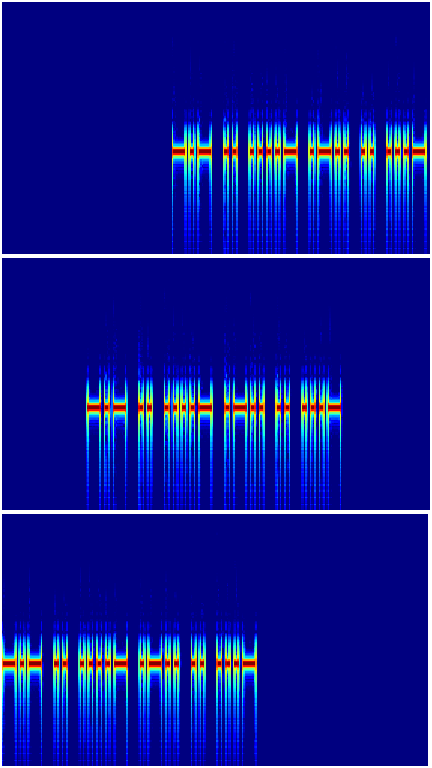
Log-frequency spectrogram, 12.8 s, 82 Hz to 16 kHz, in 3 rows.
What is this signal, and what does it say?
Morse code, heard as a keyed tone, about 28 wpm, 700 Hz. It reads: KI4LIV KI4LIV KI4LIV
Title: USA Call Signs - 6 Characters - Repeated 3x - 28wpm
